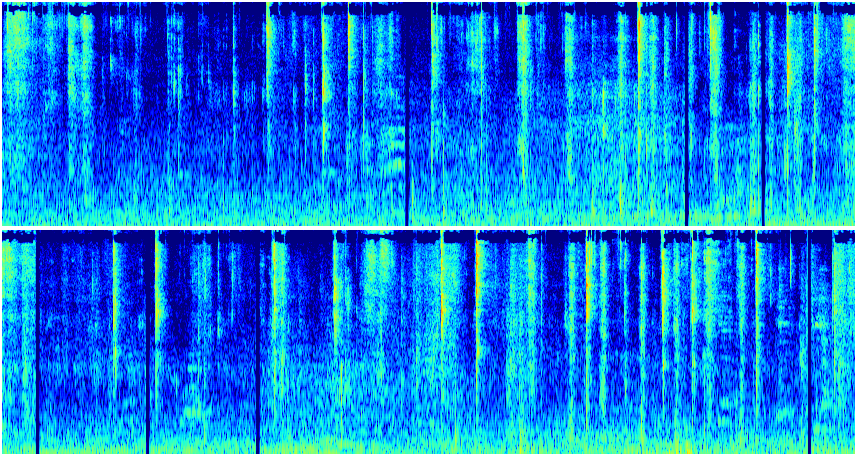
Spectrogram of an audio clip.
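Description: A person chewing mouthfuls of chicken egg fried rice eaten by hand, with many small wet mouth clicks throughout.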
